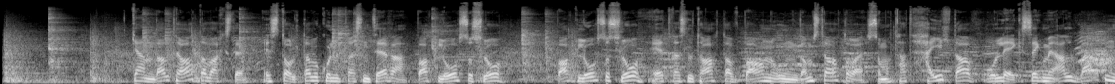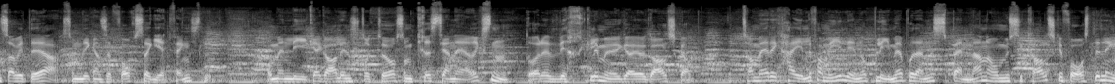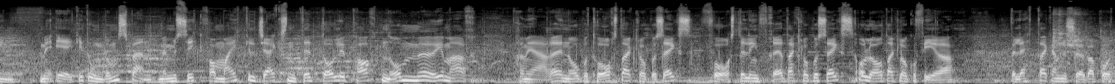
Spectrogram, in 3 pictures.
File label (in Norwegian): radio reklame; bak laas og slaa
